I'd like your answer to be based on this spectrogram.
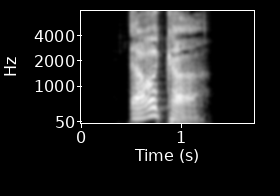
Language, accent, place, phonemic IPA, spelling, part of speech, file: German, Germany, Berlin, /ˈɛʁkɐ/, Erker, noun, De-Erker.ogg
- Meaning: oriel; bay (on houses)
